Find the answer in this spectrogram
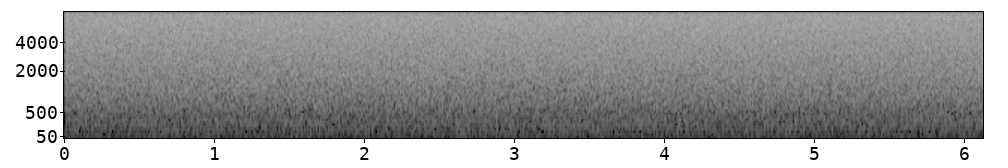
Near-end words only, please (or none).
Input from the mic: none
